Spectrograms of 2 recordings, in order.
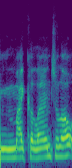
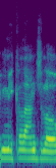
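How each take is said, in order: First: The name is said with an American English pronunciation. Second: The name is said with an Italian pronunciation. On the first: This is the form most Americans know. "only because we're in America" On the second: This is the form used when speaking Italian. "when I'm in Italy and speaking Italian"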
